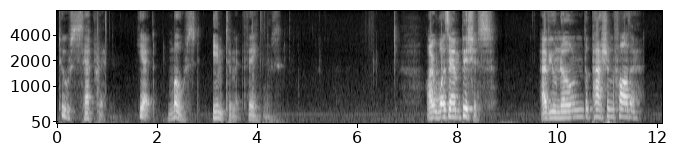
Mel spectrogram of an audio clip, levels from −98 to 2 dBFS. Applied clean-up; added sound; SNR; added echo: neural separator model SepFormer DNS4.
